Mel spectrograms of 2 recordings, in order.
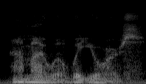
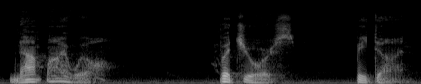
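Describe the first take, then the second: First: Barely spoken, softer still, fading away; fading echo. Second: Soft, low, reverent prayer; hushed prayer. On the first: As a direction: let it sink to almost nothing. Echoing the prayer even softer. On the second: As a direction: pray it gently, almost to yourself. Jesus's prayer quoted reverently. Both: Acted.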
